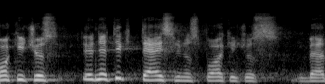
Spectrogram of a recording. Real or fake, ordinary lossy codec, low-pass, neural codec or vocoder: real; Opus, 16 kbps; 10.8 kHz; none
